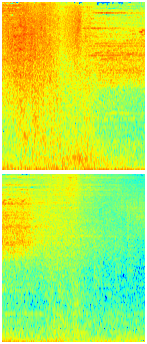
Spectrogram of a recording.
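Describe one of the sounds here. A triumphant game fanfare plays and slowly fades.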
